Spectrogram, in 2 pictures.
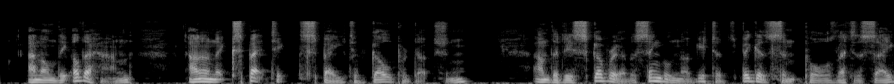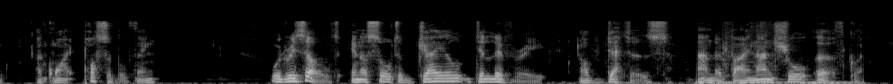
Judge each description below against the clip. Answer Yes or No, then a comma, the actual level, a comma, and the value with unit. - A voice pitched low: Yes, low, 100 Hz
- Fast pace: No, average, 145 wpm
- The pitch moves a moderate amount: No, wide, 6.5 semitones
